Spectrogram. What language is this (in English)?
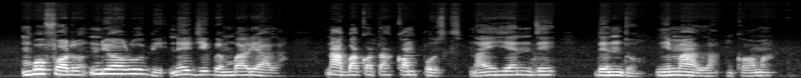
Igbo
